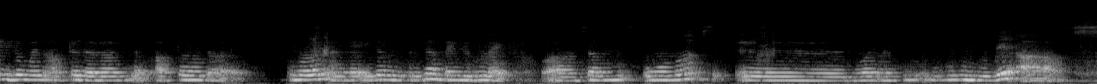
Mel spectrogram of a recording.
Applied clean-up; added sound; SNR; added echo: neural separator model SepFormer DNS4.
